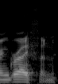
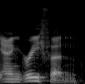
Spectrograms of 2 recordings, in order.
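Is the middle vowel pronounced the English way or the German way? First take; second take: German; English. First: The middle vowel is read the German way. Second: The middle vowel is read the English way. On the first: The speaker calls it right. "in German, it's the other way around" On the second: The speaker calls it wrong. "in English, when you have the um, E before the I like this, it's uh, it would be Angriffen"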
